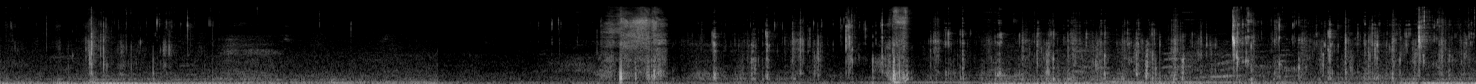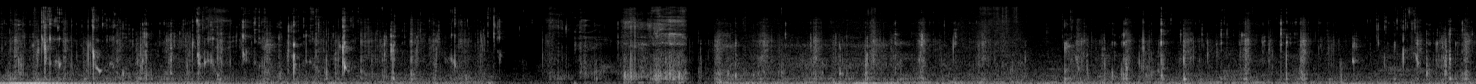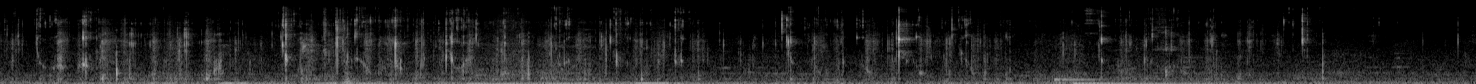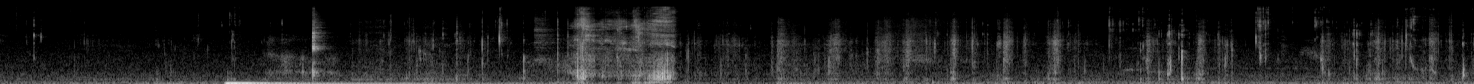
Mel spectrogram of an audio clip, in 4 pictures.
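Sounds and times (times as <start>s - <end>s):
chewing crunchy food: 0.0s - 3.3s, 5.3s - 43.4s, 44.0s - 59.0s.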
